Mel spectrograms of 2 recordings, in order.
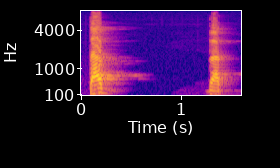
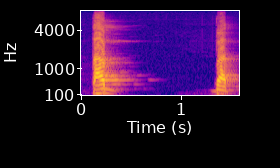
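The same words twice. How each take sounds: First: The b sound is doubled and held. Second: The same.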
